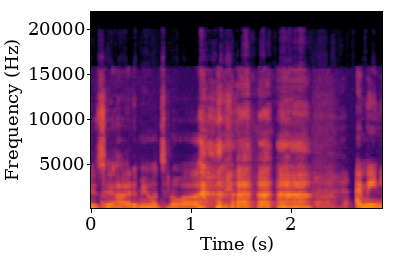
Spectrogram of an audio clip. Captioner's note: laughing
